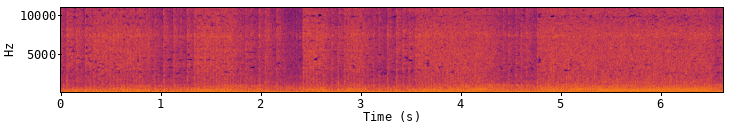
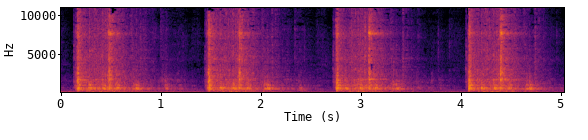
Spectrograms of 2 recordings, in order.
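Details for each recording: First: Mini bike small single-cylinder engine after draining water from the carburetor float bowl: keeps running on its own with a steady, even putter; normal running, though throttle not yet working. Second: Free mini bike small single-cylinder engine after sitting: four pull-cord yanks, each a short rattling spin that dies without firing; no-start because the carburetor float bowl was full of water.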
